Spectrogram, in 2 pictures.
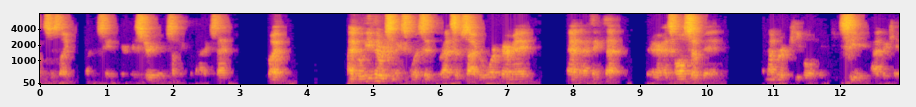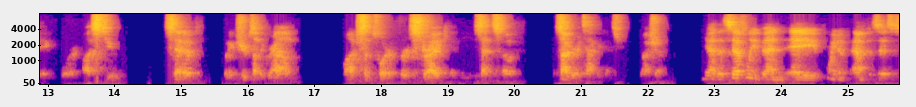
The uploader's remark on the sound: We faced some technical difficulties in this first recording and lost our mic audio files so please excuse the terrible audio quality as we were forced to pull it from our camera (which was not set up with a mic).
